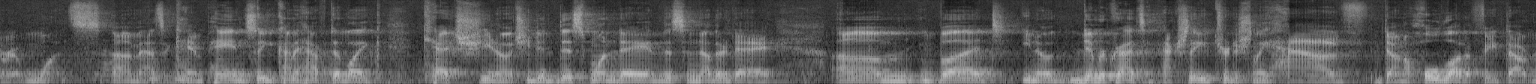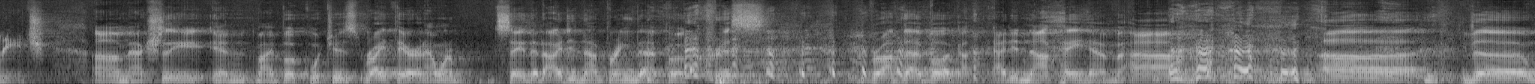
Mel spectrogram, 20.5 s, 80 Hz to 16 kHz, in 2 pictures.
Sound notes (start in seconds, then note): 14.5 audience laughing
